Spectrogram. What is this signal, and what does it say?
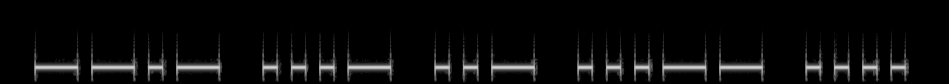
Morse code, heard as a keyed tone, about 8 wpm, 800 Hz. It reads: QVU3H
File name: LEZIONI / 5 LBVC / 5 LBV 8wpm 2837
